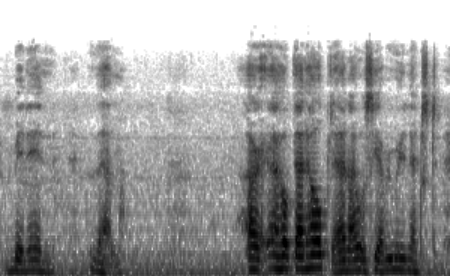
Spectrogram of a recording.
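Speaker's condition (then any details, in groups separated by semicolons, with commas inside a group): Cerebral palsy; predominantly physical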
